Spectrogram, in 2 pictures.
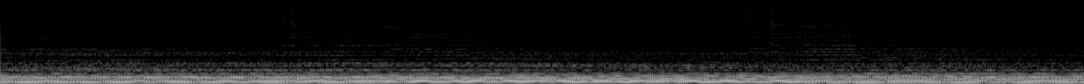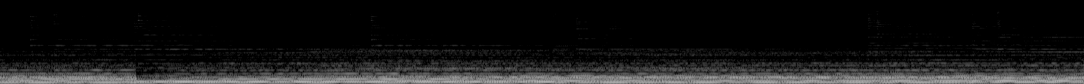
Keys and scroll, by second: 8.5 2, 8.9 Return, 10.5 2, 10.9 Return, 20.6 Escape.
